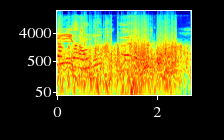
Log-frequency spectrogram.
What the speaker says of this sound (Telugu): ఎంత గాలి వస్తుంది అనేది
